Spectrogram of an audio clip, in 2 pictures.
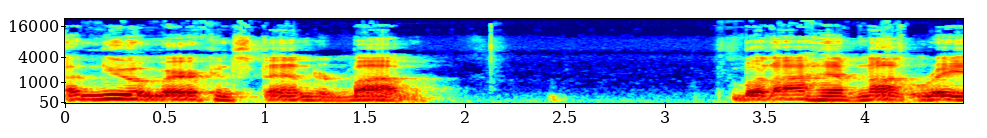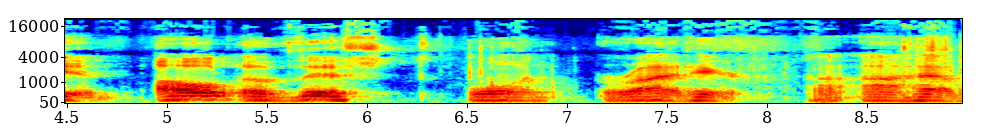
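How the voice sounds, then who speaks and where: A man with a dark, mellow tone and vocal fry speaks at medium pitch and a very slow pace, leaving long, frequent pauses. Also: ordinary pitch variation. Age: 70s. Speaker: Bible teacher. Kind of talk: casual Bible talk. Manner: halting.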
